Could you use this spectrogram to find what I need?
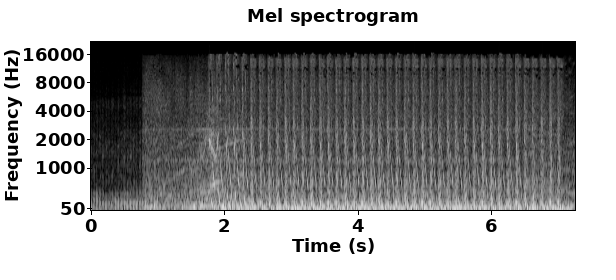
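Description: Rapid automatic gunfire from a powered-up turret in a video game, a loud, dense stream of shots that starts after a short rising noise and then pounds on steadily in an even rhythm to the end, with no talk.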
